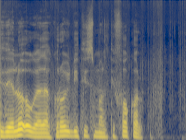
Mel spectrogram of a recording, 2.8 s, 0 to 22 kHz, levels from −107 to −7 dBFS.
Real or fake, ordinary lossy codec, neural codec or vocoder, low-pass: real; none; none; none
